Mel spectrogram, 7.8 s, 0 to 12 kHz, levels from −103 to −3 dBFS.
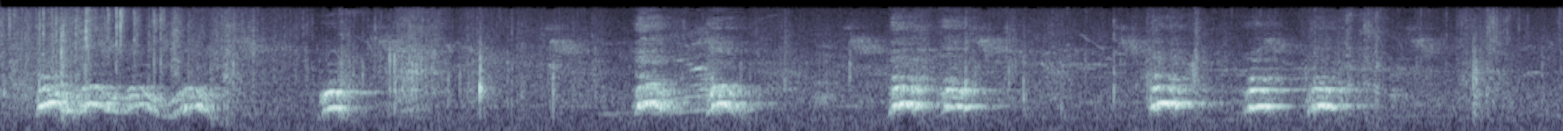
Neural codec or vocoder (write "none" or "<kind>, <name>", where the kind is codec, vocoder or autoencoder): none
